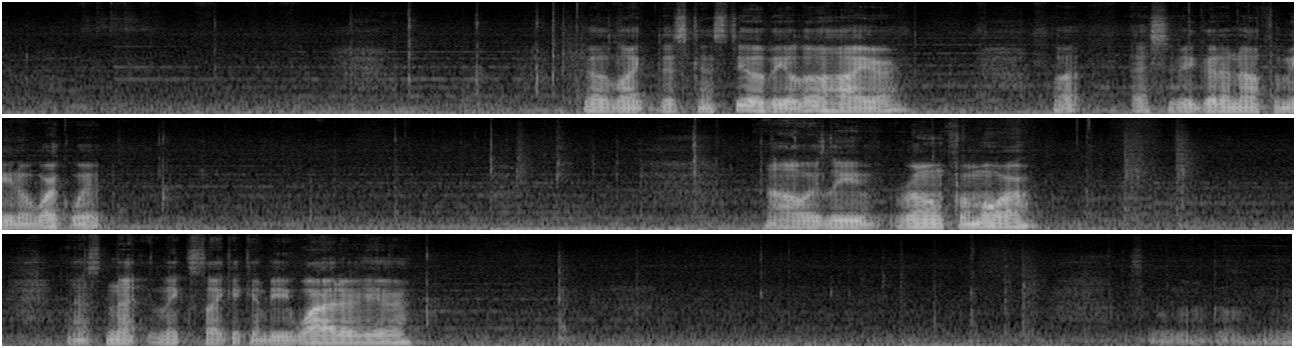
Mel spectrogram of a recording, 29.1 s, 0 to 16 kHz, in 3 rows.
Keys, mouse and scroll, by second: 0.7 shift+click, 1.0 shift+click, 2.6 shift+click, 4.4 shift+click, 5.2 shift+click, 6.2 shift+click, 6.9 shift+click, 7.3 shift+click, 7.7 shift+click, 8.4 shift+click, 9.5 shift+click, 9.8 middle click, 11.5 shift+click, 12.1 shift+click, 14.1 KP_1, 15.7 shift+middle click, 18.0 click, 20.1 alt+middle click, 24.1 KP_1, 26.1 ctrl+KP_1.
